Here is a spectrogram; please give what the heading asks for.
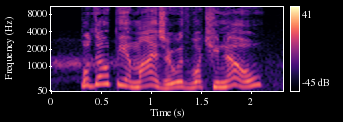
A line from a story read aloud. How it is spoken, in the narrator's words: Scott said sharply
